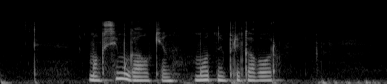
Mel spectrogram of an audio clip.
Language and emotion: Russian, neutral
